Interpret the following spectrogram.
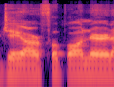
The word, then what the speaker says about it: jrfootballnerd: my twitter handle at jrfootballnerd i know it looks it looks like it's pronounced junior but it's jr so i've been on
